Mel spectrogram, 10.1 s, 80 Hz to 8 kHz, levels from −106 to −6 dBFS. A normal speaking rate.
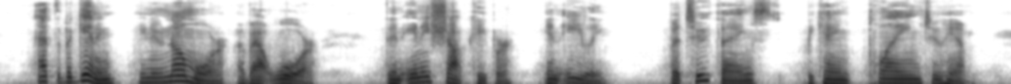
No: slow, 130 wpm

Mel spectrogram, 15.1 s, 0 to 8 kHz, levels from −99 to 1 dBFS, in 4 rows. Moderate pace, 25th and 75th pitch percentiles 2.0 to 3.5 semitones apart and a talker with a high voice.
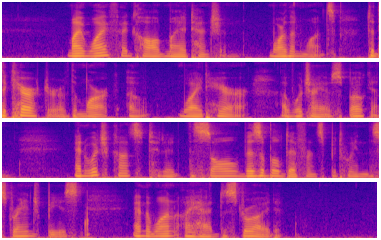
No: average, 160 wpm; average, 2.8 semitones; low, 120 Hz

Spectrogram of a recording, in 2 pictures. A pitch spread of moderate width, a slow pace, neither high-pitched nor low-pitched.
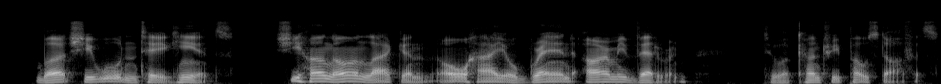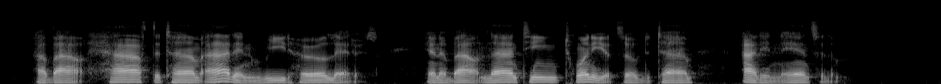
No: average, 3.8 semitones; slow, 125 wpm; low, 100 Hz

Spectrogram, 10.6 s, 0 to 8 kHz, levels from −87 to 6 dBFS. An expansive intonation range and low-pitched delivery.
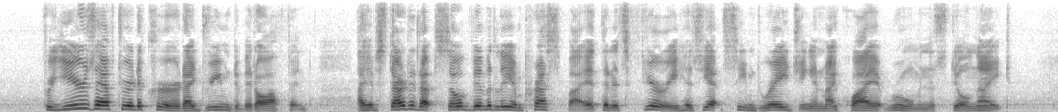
No: wide, 6.2 semitones; medium, 180 Hz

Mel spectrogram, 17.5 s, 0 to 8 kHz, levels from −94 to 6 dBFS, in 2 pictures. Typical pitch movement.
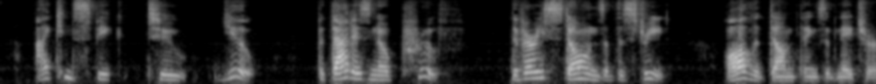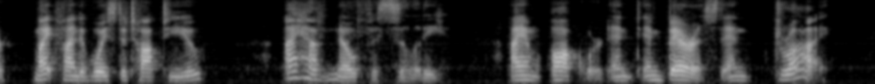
No: wide, 6.6 semitones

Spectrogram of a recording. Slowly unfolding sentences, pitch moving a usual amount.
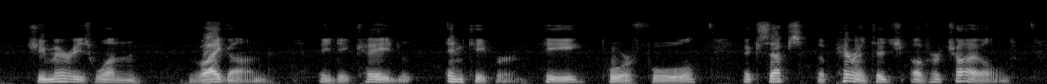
Yes: slow, 90 wpm; average, 3.5 semitones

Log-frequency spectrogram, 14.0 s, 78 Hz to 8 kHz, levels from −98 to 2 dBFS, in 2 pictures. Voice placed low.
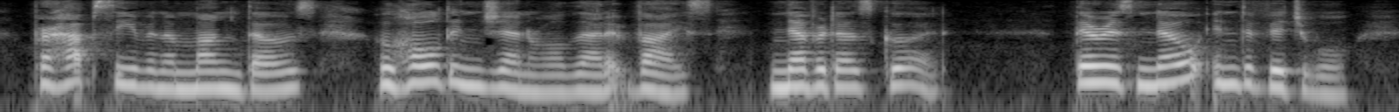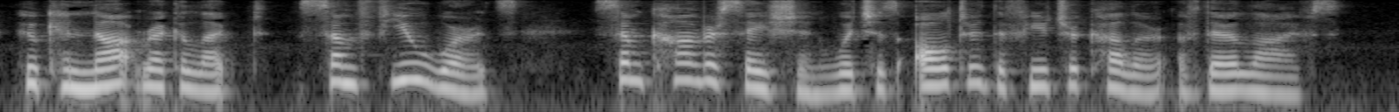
No: high, 220 Hz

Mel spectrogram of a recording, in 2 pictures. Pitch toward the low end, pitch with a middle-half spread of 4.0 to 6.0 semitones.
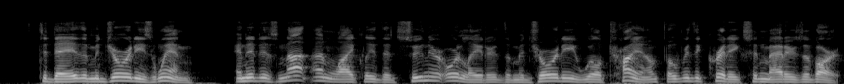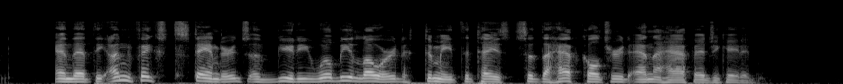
Yes: low, 130 Hz; average, 4.4 semitones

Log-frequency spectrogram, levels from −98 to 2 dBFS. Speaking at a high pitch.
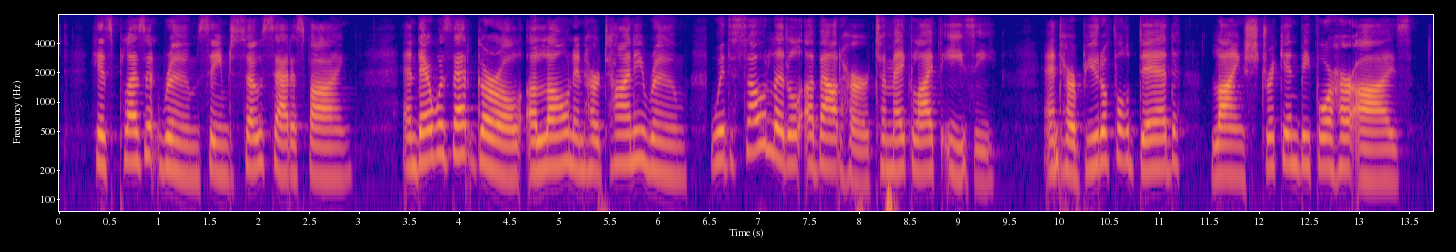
Yes: high, 210 Hz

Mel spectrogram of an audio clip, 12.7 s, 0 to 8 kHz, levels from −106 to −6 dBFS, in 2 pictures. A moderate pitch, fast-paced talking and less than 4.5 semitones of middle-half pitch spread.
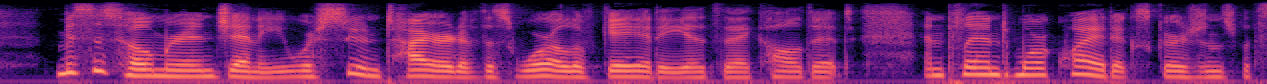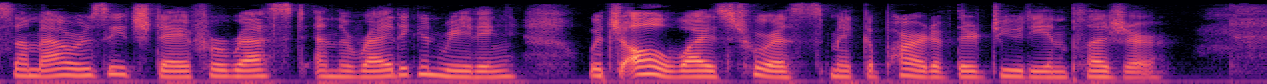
Yes: medium, 175 Hz; fast, 215 wpm; average, 2.9 semitones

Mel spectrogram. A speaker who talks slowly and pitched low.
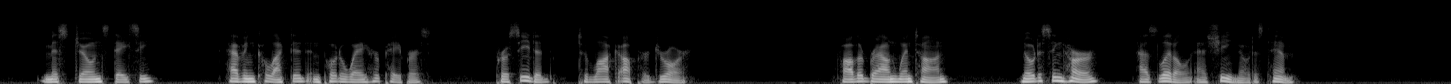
Yes: slow, 115 wpm; low, 120 Hz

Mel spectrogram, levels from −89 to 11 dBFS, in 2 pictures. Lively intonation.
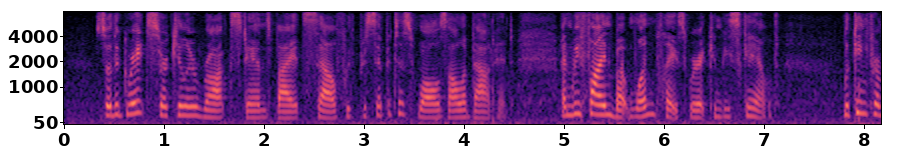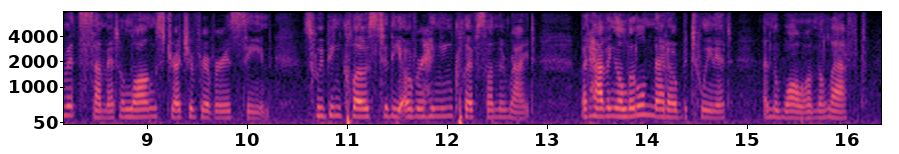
No: average, 4.1 semitones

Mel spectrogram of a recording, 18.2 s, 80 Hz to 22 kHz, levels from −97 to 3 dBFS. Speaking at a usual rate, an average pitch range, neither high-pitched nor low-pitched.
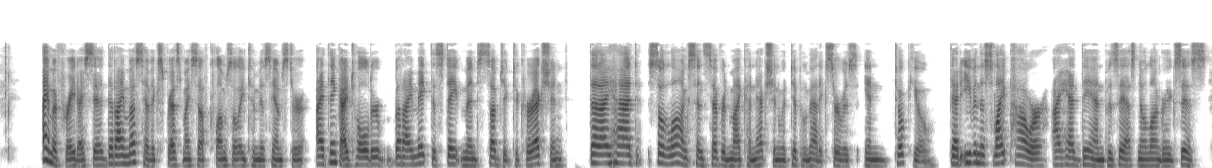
Yes: average, 175 wpm; average, 4.5 semitones; medium, 155 Hz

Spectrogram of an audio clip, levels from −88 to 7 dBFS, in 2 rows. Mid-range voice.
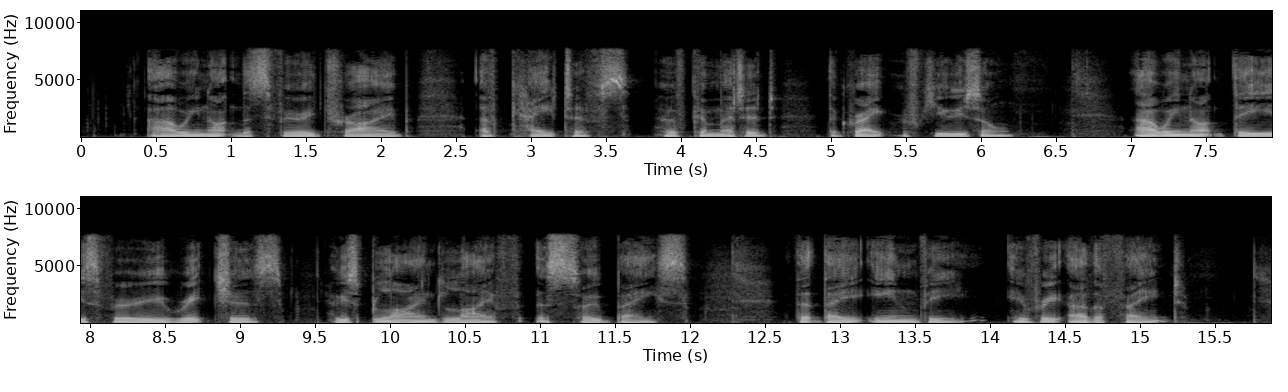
No: low, 105 Hz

